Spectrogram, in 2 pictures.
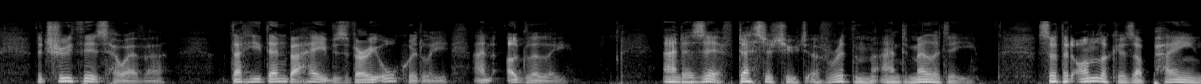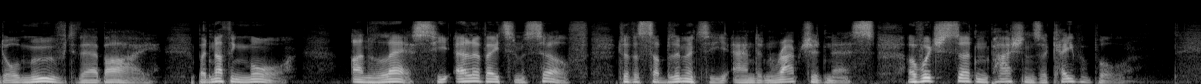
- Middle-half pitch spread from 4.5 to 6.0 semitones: Yes, average, 5.2 semitones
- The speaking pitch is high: No, low, 105 Hz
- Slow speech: Yes, slow, 115 wpm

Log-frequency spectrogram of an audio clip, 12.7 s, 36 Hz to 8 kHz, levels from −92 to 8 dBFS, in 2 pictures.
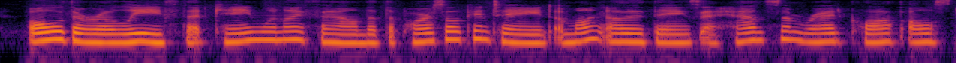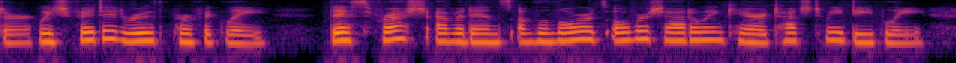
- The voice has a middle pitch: No, high, 235 Hz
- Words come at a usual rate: Yes, average, 165 wpm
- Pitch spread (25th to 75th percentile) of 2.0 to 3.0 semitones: Yes, narrow, 2.6 semitones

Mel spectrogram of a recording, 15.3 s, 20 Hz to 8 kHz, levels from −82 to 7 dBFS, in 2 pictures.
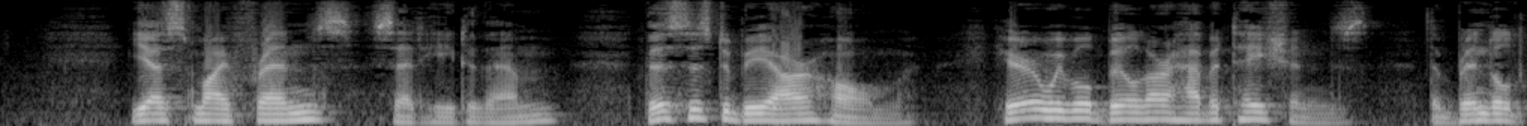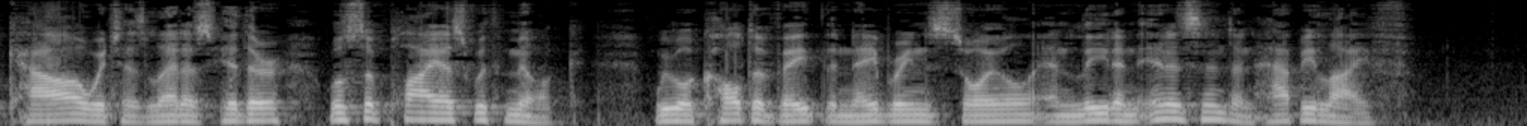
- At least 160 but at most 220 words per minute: Yes, average, 175 wpm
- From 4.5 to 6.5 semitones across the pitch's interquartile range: No, average, 3.8 semitones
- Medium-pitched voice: No, low, 110 Hz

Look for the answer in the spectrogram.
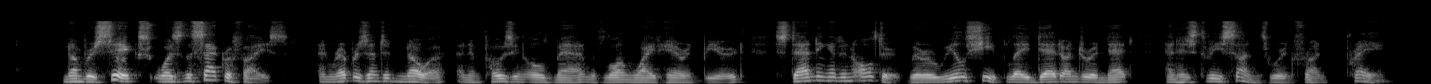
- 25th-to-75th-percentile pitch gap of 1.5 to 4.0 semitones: No, average, 5.1 semitones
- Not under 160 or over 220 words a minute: Yes, average, 165 wpm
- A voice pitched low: Yes, low, 115 Hz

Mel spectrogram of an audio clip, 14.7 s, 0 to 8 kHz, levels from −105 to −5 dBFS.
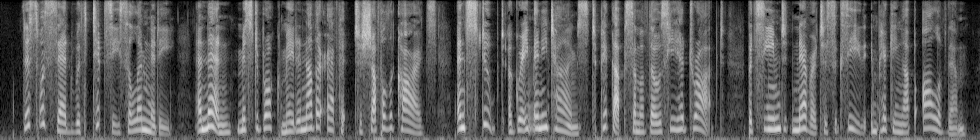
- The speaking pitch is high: Yes, high, 220 Hz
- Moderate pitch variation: No, wide, 5.7 semitones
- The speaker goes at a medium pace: Yes, average, 175 wpm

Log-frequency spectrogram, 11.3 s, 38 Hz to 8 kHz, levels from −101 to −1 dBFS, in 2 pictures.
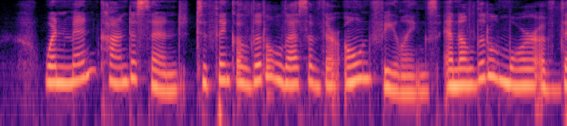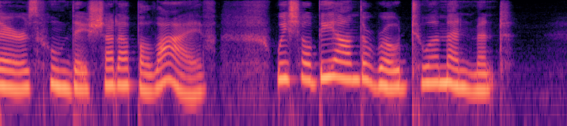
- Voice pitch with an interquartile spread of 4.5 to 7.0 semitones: Yes, average, 4.9 semitones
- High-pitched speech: Yes, high, 225 Hz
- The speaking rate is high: No, average, 165 wpm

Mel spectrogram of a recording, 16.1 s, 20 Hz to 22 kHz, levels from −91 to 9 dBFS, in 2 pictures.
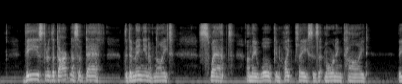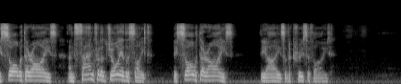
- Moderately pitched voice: Yes, medium, 145 Hz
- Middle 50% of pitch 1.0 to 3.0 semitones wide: No, average, 4.0 semitones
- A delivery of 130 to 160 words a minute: Yes, average, 155 wpm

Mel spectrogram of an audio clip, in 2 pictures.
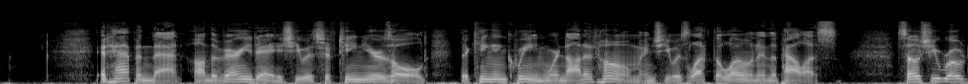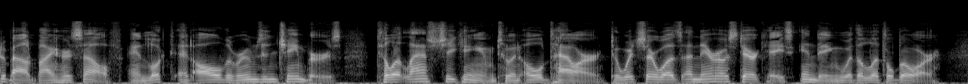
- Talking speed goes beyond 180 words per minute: Yes, average, 195 wpm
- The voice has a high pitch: No, low, 105 Hz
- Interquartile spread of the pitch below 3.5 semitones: No, average, 4.1 semitones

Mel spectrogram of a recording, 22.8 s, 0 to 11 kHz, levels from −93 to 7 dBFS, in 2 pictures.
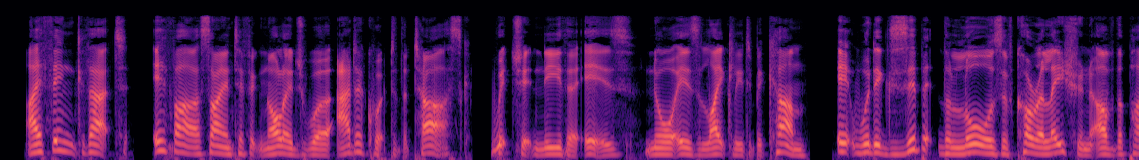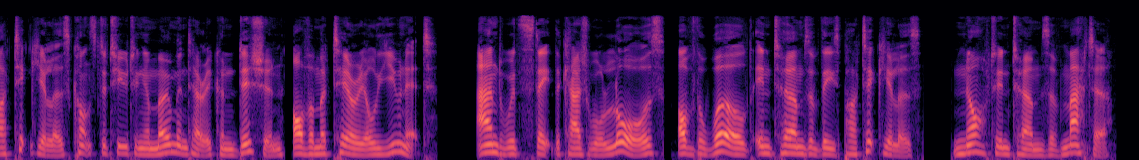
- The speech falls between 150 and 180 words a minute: Yes, average, 155 wpm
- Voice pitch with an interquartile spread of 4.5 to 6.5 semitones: No, average, 4.0 semitones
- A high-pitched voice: No, low, 135 Hz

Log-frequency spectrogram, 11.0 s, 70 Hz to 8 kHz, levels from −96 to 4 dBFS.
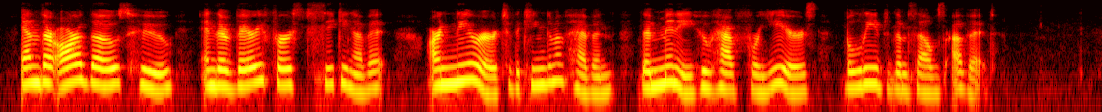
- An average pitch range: Yes, average, 4.4 semitones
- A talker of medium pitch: No, high, 210 Hz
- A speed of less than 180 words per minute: Yes, average, 160 wpm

